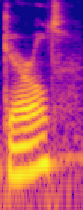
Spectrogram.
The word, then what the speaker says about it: Geralt: many more years of people mispronouncing that Geralt his name is Geralt come on food I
